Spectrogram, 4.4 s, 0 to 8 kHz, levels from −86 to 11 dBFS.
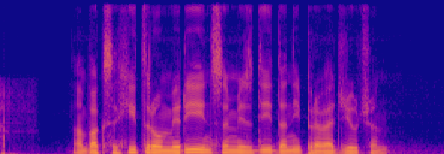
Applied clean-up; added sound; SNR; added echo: neural separator model SepFormer DNS4.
